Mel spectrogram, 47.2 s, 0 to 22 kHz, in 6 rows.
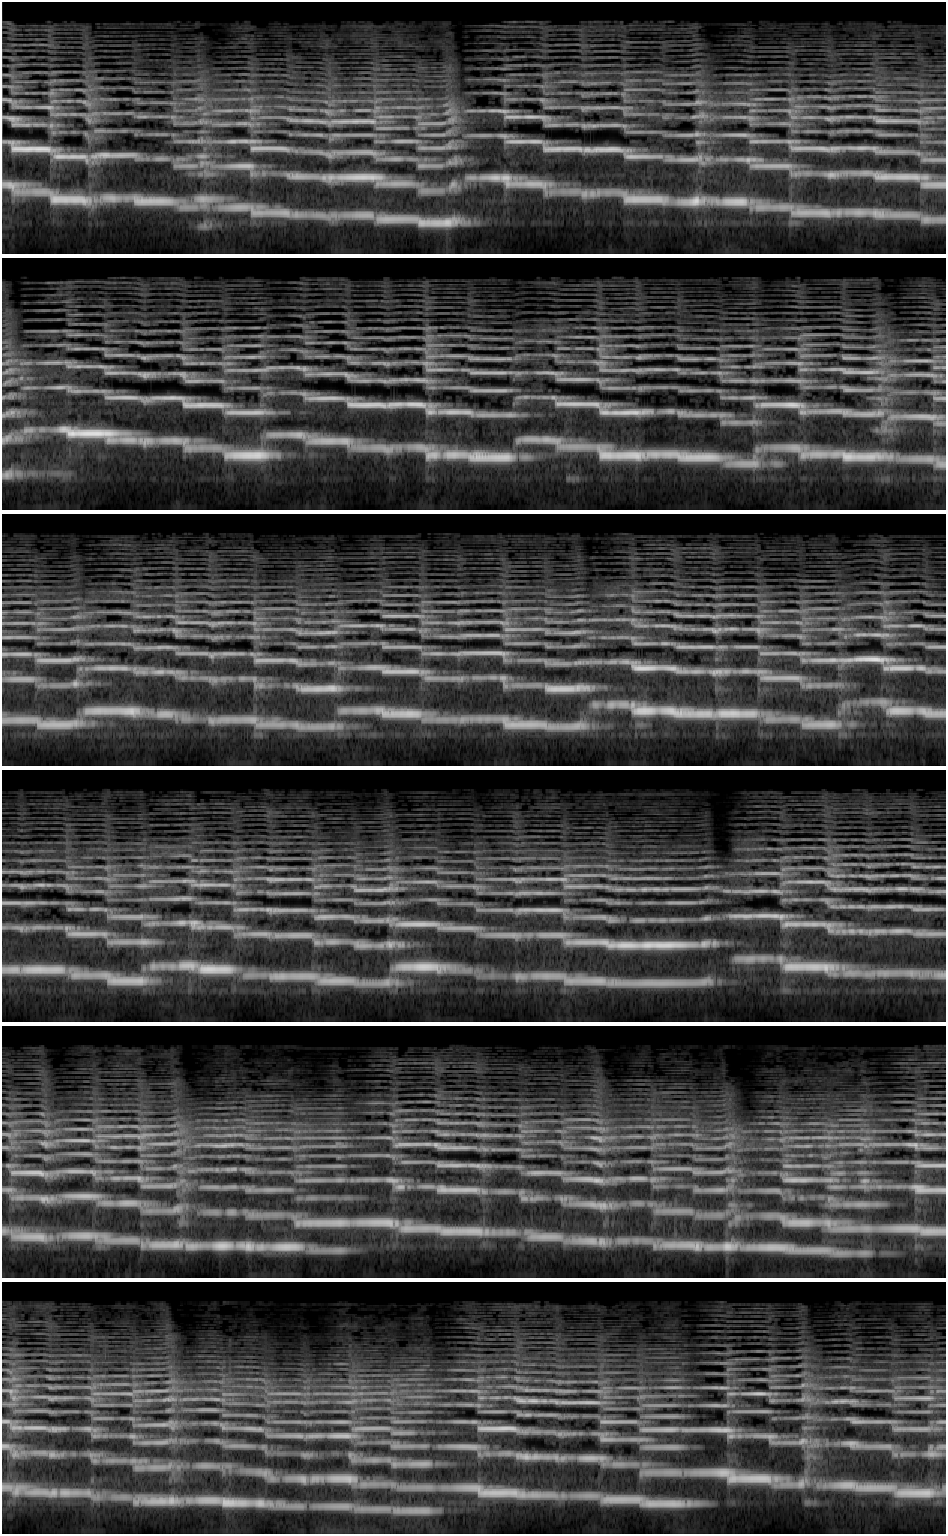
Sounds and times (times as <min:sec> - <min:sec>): Violin, fiddle: 0:00.0 - 0:47.2.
